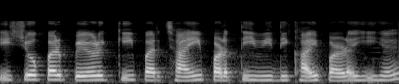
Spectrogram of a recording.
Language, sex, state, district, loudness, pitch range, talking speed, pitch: Hindi, female, Chhattisgarh, Korba, -16 LUFS, 185-205 Hz, 165 wpm, 195 Hz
